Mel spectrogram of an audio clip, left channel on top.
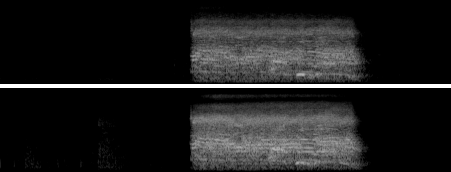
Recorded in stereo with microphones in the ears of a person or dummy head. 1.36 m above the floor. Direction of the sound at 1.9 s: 30° right (ahead or behind).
